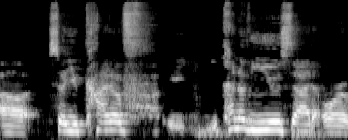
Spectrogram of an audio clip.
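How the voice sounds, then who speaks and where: A woman with a Spanish accent and ordinary pitch variation, amid noticeable background noise. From Spain. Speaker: yoga teacher. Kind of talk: podcast interview.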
